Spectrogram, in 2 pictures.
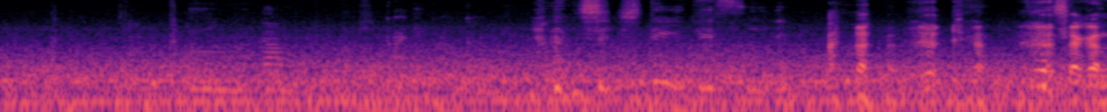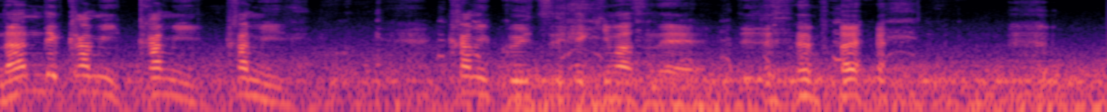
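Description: A man talks cheerfully close by.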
